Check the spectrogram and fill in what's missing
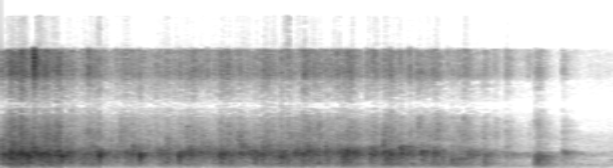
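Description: A school audience applauds a child at an event, a loud, dense burst of many hands clapping together that gradually thins and fades toward the end with a few last scattered claps.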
